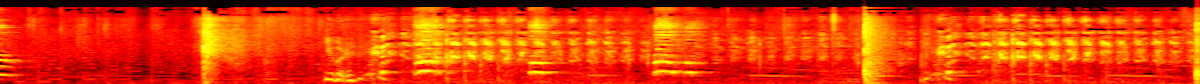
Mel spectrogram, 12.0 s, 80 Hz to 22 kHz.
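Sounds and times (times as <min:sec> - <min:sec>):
leather belt smacking: 0:02.0 - 0:02.6
people laughing: 0:03.6 - 0:12.0.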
